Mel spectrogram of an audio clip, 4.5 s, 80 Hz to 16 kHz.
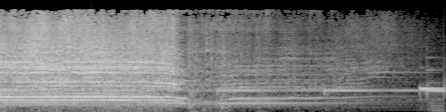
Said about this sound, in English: Our Santa trains are just phenomenal. As of just a few minutes ago, we've got 7,268 riders. We actually are running 9 cars on this train. We've actually got seating for 300 in coach and 70 in first class.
